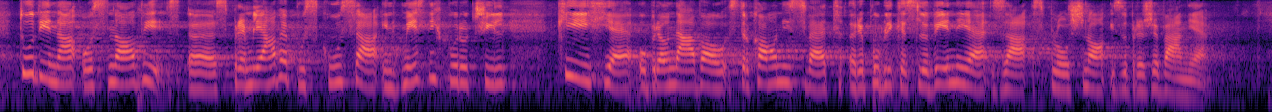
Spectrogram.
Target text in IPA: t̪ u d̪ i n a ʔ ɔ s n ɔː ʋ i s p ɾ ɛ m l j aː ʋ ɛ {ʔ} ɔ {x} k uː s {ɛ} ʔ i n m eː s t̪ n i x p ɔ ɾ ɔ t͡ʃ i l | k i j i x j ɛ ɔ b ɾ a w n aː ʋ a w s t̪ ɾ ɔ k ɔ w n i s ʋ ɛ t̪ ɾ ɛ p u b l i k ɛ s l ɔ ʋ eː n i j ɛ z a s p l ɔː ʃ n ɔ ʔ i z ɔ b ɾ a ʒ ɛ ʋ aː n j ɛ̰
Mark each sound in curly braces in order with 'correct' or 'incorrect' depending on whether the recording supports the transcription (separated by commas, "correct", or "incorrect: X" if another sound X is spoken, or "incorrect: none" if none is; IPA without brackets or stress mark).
incorrect: p, incorrect: s, incorrect: a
